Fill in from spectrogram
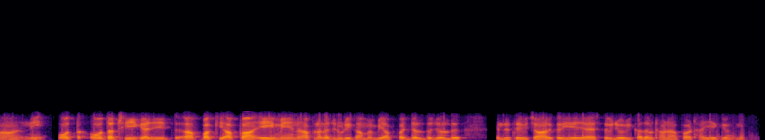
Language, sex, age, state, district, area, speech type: Punjabi, male, 18-30, Punjab, Fazilka, rural, conversation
